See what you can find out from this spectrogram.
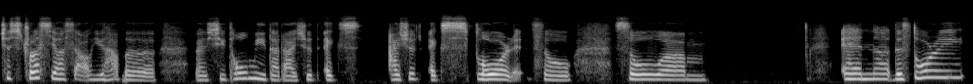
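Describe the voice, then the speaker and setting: Soft-spoken hesitant woman, dry sound. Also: on the high side, no room sound, low-quality recording. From Vietnam. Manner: hesitant, many fillers and repeated words. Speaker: author and math professor, guest. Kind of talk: interview answers.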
